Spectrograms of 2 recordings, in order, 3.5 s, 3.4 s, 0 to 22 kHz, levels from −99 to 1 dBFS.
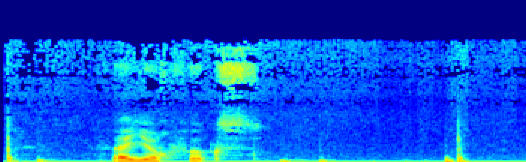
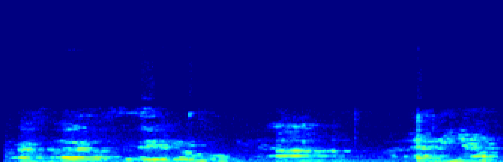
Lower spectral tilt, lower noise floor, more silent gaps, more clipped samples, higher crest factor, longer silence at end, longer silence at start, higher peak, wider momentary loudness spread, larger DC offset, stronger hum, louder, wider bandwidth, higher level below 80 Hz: about the same, -5.5 dB/octave vs -5.5 dB/octave; second, -48 dBFS vs -67 dBFS; neither; neither; first, 22 dB vs 16 dB; about the same, 0 s vs 0 s; about the same, 0.05 s vs 0.05 s; first, -10 dBFS vs -32 dBFS; first, 24 LU vs 15 LU; neither; neither; first, -31 LUFS vs -47 LUFS; first, 17 kHz vs 7.8 kHz; first, -56 dBFS vs -90 dBFS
